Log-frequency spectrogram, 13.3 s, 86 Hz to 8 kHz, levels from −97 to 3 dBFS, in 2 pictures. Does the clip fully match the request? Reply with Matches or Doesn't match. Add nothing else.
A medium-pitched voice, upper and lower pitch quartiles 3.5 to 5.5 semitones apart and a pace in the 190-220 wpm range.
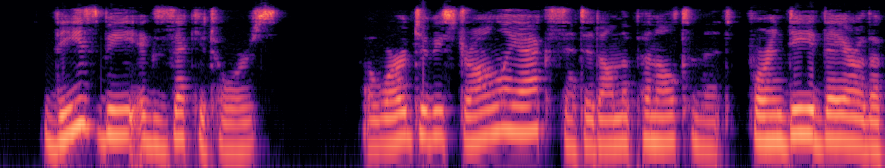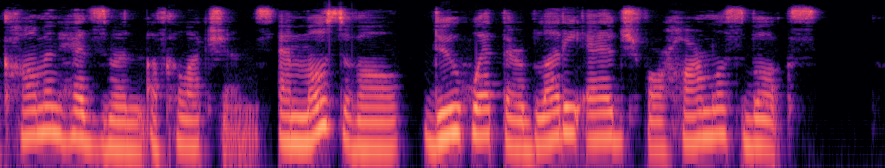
Doesn't match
